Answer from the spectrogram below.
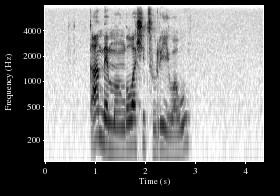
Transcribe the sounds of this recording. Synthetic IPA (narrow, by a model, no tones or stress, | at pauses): kambɛmɔŋɡɔwaʃit͡sʰuriwawu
